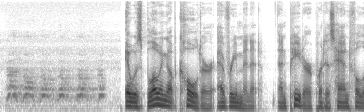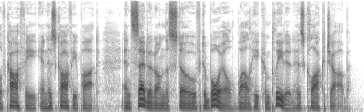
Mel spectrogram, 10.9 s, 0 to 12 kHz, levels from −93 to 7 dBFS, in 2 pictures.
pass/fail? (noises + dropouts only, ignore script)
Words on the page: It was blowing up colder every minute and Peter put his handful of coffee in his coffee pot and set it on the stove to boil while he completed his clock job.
fail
